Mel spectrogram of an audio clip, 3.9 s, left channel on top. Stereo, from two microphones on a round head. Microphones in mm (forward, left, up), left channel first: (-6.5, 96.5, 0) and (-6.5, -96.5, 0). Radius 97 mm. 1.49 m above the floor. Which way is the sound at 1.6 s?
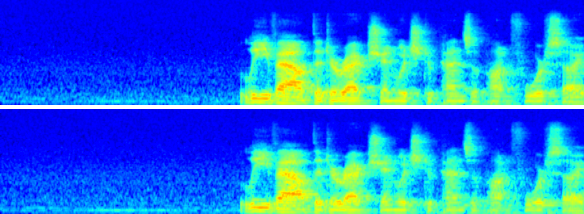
10° left (ahead or behind).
